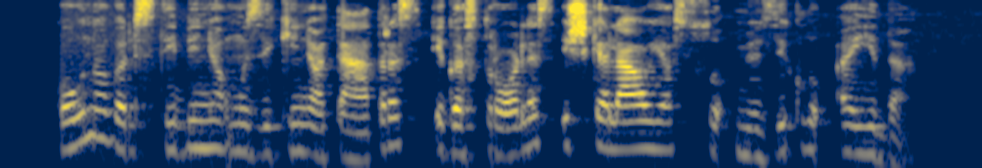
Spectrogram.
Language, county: Lithuanian, Klaipėda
